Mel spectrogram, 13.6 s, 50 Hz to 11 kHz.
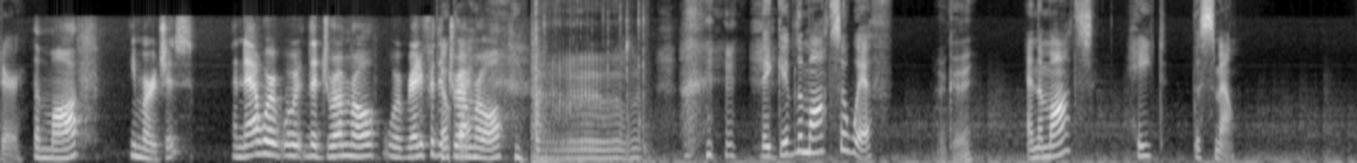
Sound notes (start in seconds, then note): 5.7 makes drumroll sound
